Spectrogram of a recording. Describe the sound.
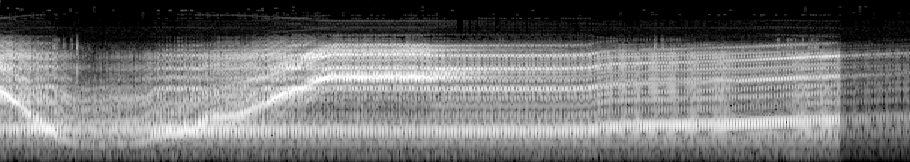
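Nightmarish synthetic tones from an effects device with turned knobs: a distorted, buzzy tone sweeps down in pitch, then glides back up and settles into a long, steady, harsh drone before cutting off.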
